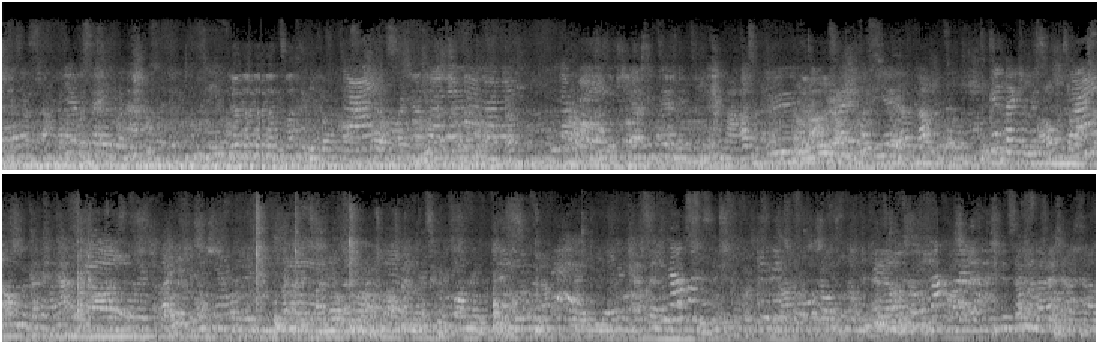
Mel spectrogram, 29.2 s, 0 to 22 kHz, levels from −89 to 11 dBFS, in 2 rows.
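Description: A CD stuck on one turn, from 3.29 to 3.60 s: the laser jumps back a track, repeating a 154 ms slice twice with a brief mute at each jump.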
